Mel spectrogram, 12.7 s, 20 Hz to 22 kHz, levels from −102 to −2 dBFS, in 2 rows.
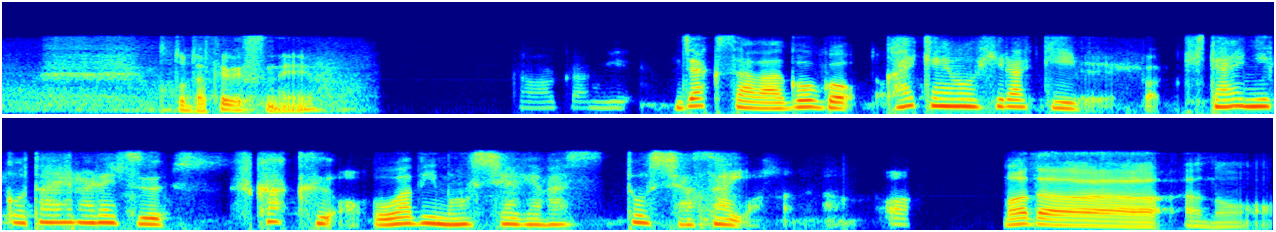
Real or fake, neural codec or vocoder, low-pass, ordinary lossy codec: fake; codec, 16 kHz, 2 kbps, X-Codec, HuBERT features, trained on LibriSpeech; 7.2 kHz; Opus, 32 kbps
